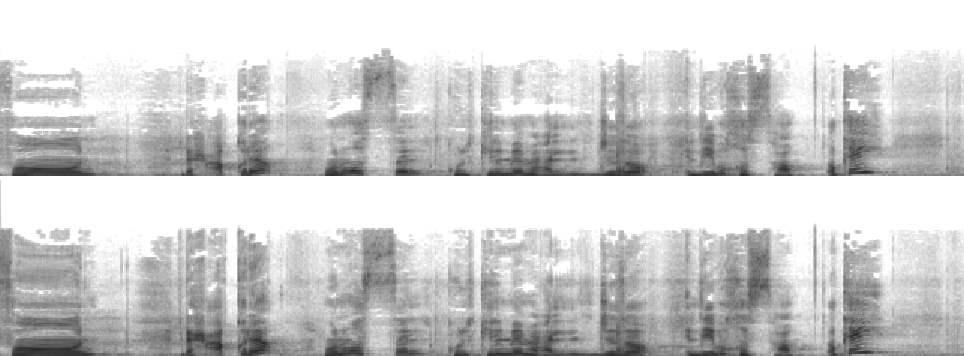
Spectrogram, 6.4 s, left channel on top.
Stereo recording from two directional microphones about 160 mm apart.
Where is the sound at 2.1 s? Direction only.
10° left (ahead or behind).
